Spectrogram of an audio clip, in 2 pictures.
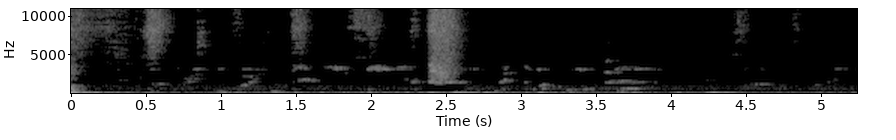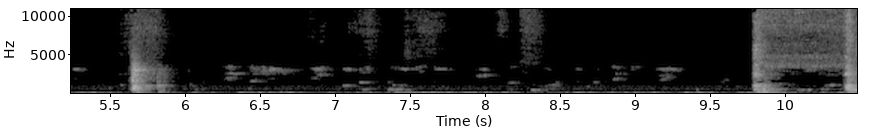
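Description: Objects knock lightly against a hard counter.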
